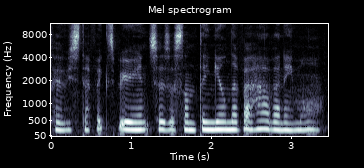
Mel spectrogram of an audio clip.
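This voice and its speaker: A woman voicing a sadistic, possessive witch lover in a breathy, husky whisper with an English accent, intimate and teasing, for an ASMR roleplay. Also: medium pitch, completely flat delivery, moderate pace, mellow. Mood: soothing, possessive.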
